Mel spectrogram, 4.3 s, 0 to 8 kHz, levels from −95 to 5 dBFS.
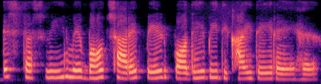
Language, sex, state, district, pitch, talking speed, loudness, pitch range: Hindi, female, Rajasthan, Jaipur, 225 Hz, 165 wpm, -15 LUFS, 205-245 Hz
